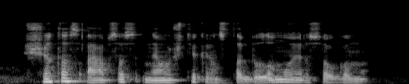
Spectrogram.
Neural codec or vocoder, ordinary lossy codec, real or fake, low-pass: codec, 16 kHz, 16 kbps, FreqCodec, smaller model; Opus, 64 kbps; fake; 7.2 kHz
